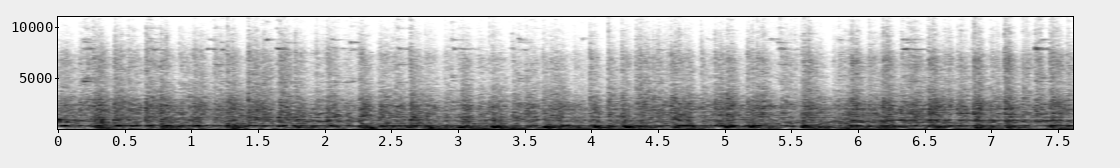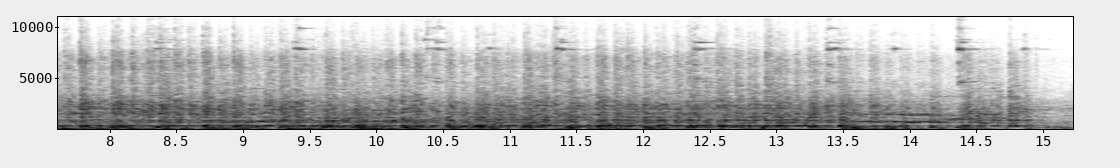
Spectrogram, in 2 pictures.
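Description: A group of large double-headed dhol drums beaten in a fast, continuous rhythm, with sharp strikes.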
